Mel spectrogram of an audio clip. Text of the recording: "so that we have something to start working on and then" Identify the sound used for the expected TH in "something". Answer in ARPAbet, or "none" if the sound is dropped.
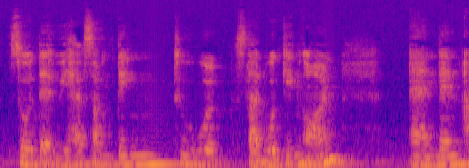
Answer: T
